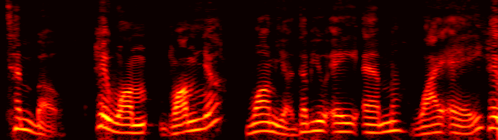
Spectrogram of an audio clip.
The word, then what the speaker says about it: Tembo: We received an email from Wamya Tembo. Hey, Wamya? Wamya, W-A-M-Y-A. Hey, Wamya. Tembo, T-E-M-B-O. Okay. So hopefully I am pronouncing that correctly.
